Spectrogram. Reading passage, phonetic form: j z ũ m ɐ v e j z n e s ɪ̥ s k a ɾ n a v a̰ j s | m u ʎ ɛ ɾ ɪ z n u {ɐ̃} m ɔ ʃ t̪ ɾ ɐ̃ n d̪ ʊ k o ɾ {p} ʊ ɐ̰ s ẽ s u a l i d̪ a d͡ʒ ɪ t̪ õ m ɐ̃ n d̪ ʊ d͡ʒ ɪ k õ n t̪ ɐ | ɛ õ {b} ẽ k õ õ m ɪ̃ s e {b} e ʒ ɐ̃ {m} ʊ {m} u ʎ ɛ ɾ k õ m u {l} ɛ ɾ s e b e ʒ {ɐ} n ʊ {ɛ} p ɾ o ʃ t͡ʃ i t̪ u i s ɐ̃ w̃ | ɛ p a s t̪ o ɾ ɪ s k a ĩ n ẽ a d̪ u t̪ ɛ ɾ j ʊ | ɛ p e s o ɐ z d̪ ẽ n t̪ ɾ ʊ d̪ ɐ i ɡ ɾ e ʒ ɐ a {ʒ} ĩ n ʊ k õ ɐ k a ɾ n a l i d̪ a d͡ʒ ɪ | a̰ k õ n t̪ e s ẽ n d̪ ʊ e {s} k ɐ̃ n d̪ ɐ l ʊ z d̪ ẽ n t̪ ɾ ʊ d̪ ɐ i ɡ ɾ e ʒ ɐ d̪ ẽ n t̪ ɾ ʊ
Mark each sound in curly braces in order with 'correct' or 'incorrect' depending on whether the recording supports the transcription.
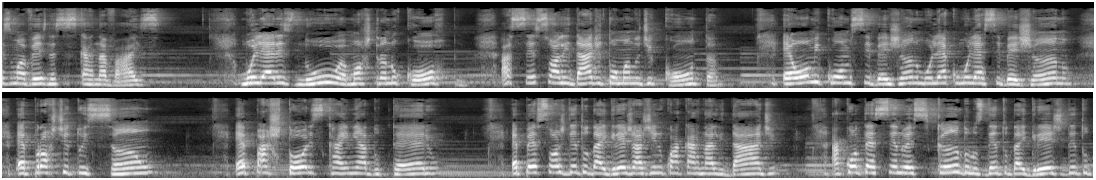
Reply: incorrect: ɐ, correct, incorrect: m, correct, incorrect: n, correct, incorrect: ʎ, incorrect: ɐ̃, correct, correct, correct

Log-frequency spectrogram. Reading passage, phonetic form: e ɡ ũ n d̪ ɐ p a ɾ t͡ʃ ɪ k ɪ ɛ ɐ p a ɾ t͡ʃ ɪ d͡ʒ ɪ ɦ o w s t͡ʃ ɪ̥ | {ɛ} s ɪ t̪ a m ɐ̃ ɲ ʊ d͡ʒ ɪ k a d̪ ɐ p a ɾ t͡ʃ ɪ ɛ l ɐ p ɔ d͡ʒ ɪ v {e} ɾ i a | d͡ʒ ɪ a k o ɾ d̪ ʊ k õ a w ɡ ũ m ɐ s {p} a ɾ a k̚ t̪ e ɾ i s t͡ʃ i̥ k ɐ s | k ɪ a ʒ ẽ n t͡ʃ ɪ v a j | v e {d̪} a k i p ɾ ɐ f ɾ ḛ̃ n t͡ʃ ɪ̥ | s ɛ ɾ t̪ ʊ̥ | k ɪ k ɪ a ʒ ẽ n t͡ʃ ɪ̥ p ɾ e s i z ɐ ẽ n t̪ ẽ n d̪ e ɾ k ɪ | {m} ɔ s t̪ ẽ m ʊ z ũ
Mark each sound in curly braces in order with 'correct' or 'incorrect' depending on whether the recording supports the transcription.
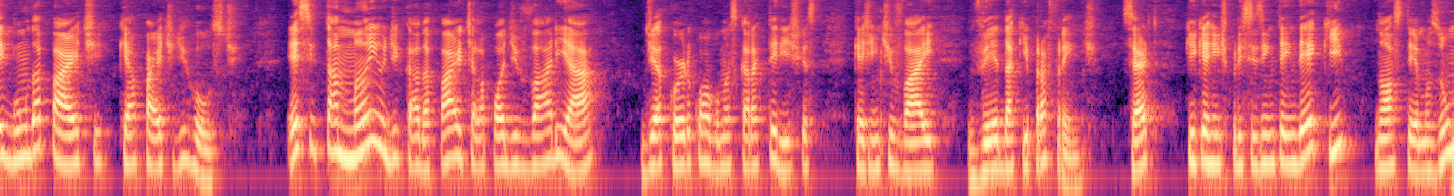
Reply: incorrect: e, incorrect: a, incorrect: k, correct, incorrect: n

